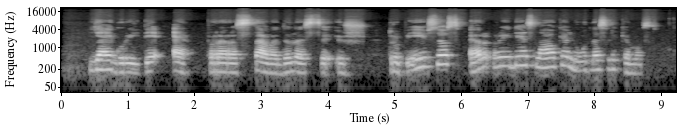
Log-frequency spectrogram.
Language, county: Lithuanian, Telšiai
